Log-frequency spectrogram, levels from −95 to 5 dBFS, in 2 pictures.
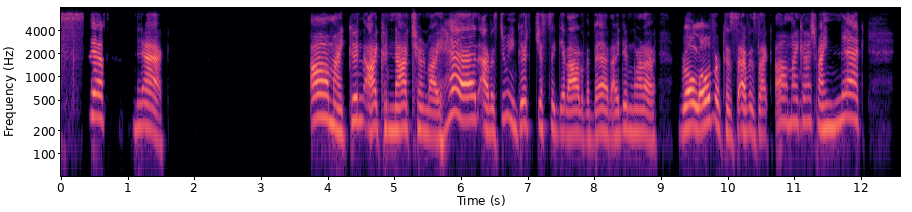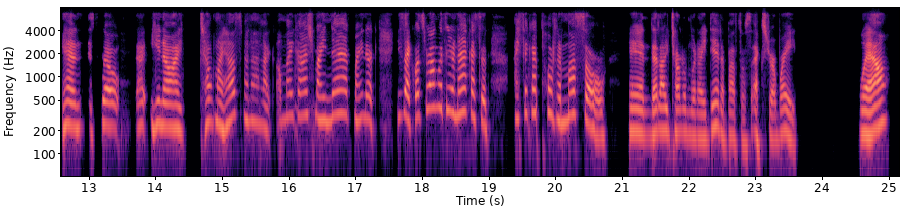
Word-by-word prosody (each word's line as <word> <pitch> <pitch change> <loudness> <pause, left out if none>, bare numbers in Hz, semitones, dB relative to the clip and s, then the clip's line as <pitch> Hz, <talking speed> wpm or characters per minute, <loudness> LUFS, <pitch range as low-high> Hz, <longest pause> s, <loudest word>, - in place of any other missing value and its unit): Stiff 300 -2 0 0.4
neck. 220 0 +3 2.2
Oh 290 +2 +6
my 220 -7 +1
goodn 265 +8 -2
I 220 - +5
could 210 -1 -8
not 205 +2 +2
turn 205 -3 -5
my 170 -2 0
head. 280 - +5
I - - +4
was 195 -3 -8
doing 285 -5 -10
good 235 +1 -2
just 220 -2 -8
to 210 - -7
get 195 -1 -8
out 180 0 +3
of 170 - -15
the 165 - -10
bed, 180 +2 -2
I 170 - -5
didn't 200 -1 -8
wanna 185 -5 -4 0.3
roll 210 +2 +5
over 250 +2 +4
'cause 190 -5 -9
I - - +4
was 190 -2 -11
like, 180 -1 -5
"Oh 260 - -3
my 260 0 -6
gosh, 260 0 -8
my 215 -1 +1
neck." 275 +5 -1 0.6
And 225 -1 +3 0.3
so, 225 -2 +3 0.3
uh, 230 - -3
you 235 +2 -2
know, 230 -1 +5
I 220 -2 +3 0.2
told 255 +2 -4
my 235 -3 +1
husband, 275 +3 -3
I'm 255 -2 -9
like, 215 -4 -6
"Oh - - -11
my 300 +2 -6
gosh, 315 +2 -4
my 280 -3 0
neck. 320 +4 0
My 265 0 -4
neck." 275 -5 -4 0.3
He's 300 +2 -14
like, 280 -6 +5
"What's 300 +1 -1
wrong 395 +1 +2
with 390 -1 -3
your 350 -3 -1
neck?" 345 +2 +2
I 315 - +2
said, 250 -6 -3 0.4
"I 285 - -5
think 335 +3 -7
I 340 - +4
pulled 330 -4 -4
a 260 - +1
muscle." 255 - +1 0.3
And 190 -3 0
then 185 +2 +3
I 200 0 +3
told 190 0 -2
him 185 -1 -8
what 170 -1 -6
I 160 -1 -2
did 220 +7 -1
about 165 -1 -6
those 140 -3 -11
extra 155 +4 -2
weight. 160 -5 -3 0.9
Well, 200 +8 +8
225 Hz, 195 wpm, -25 LUFS, 195-280 Hz, 2.2 s, Well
